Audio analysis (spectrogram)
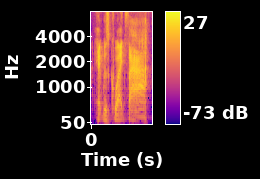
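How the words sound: It is said in an Australian accent.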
